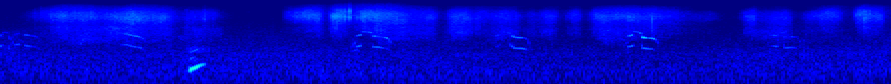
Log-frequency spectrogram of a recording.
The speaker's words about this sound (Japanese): 海猫たち戻ってきたね。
